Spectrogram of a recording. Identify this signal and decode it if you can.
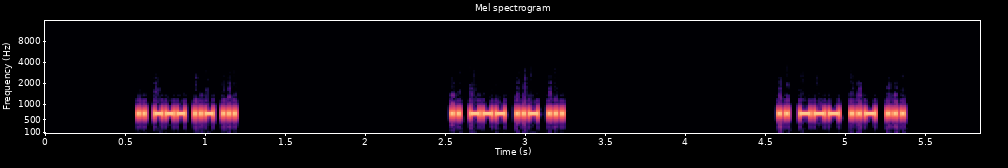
Morse code, heard as a keyed tone, about 59 wpm, 690 Hz. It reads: IOUS IOUS IOUS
